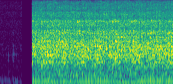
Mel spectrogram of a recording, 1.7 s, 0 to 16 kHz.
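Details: 1992 Dodge with Cummins diesel, suspected rod knock that proved to be loose bolts under the inspection cover, now tightened; steady, even idle with a smooth low rumble and no bottom-end knock; normal idle.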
